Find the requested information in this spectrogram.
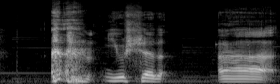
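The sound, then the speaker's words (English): Throat clearing, made vocally by a man awkwardly clearing his throat: three short bursts, the first raspy and noisy, the later two voiced and tonal, fairly loud with brief pauses between them. “awkwardly cleared his throat”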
